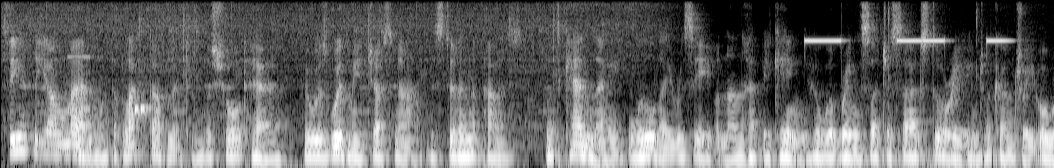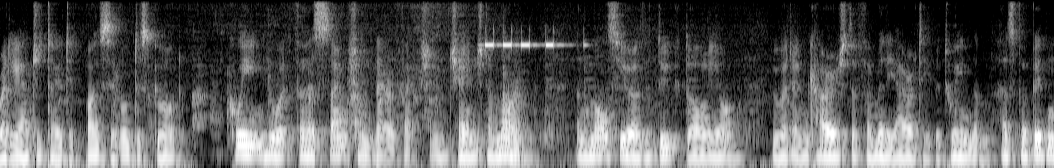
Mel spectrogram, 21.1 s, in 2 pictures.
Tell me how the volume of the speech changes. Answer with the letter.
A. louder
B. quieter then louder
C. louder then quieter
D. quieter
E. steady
E.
